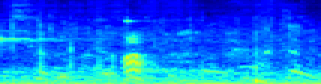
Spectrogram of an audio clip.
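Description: Several people's voices calling out on a sports court, with one short, louder shout a little under a second in, over a steady low hum.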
